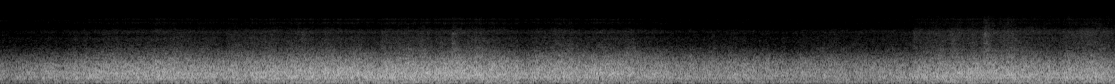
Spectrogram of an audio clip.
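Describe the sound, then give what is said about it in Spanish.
A train rolls past on an urban rail line running along a single axis with an urban motorway and metro lines, a steady, loud rumble with a broad roar that holds for the whole stretch, faint rattling underneath and no voices. “consiguiendo que incluso nos resulte fascinante la vista de la autopista urbana y de las líneas de tren y metro, que discurren a lo largo de un único eje, independiente de los recorridos peatonales y del tráfico local.”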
